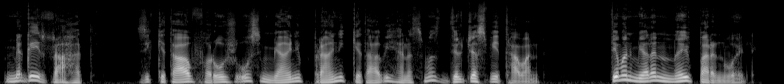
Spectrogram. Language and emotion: Kashmiri, happy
